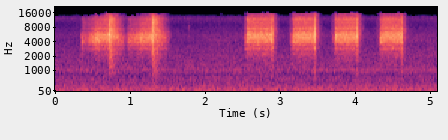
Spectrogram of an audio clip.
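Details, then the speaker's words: Adec dental delivery unit arm brake switch being flipped: short sharp hiss bursts, two then four, about half a second each; switches should not leak loudly when activated, so the air leak at the arm brake switch shows a significant fault. "Now to get back to our initial problem, we're hearing the change in sound here at the switch. In general, switches should not make a big loud leaking noise when they're activated."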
